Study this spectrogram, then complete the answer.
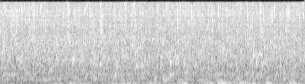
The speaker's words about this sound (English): You may be able to hear the little river where I'm sitting in the background.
